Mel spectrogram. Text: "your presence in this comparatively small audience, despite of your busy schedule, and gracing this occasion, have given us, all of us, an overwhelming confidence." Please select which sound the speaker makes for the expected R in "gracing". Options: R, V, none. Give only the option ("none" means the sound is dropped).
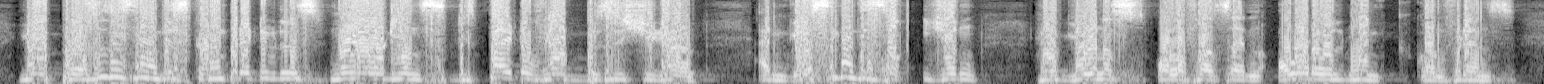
none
